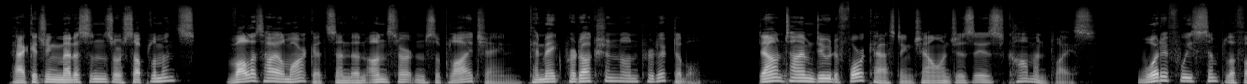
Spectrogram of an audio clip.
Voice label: corp narr Pharmaceutical Printer; warm - authoritative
